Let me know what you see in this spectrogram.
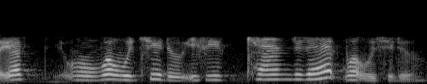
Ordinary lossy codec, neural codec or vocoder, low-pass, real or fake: Opus, 24 kbps; codec, 44.1 kHz, 7.8 kbps, DAC; 3.6 kHz; fake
